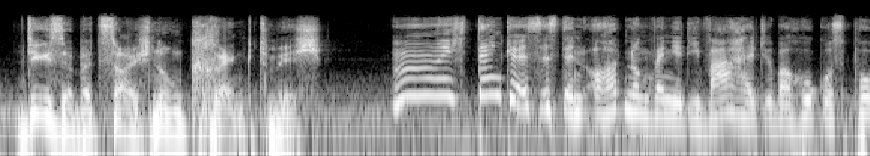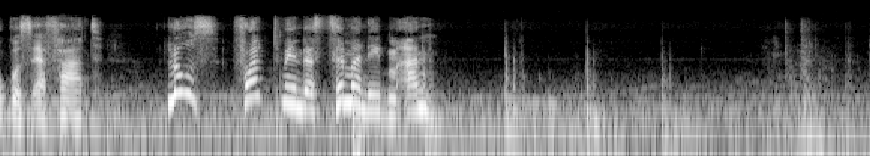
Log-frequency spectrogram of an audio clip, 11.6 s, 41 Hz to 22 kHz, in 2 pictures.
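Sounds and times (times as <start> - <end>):
speech: 0.2 - 2.2, 3.0 - 8.8
mechanical workshop door grinding open: 9.2 - 11.5
sharp clicks and clunks: 9.2 - 11.5.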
